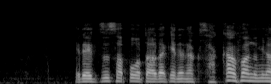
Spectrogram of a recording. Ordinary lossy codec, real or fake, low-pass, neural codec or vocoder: none; fake; 7.2 kHz; codec, 16 kHz, 8 kbps, FreqCodec, smaller model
